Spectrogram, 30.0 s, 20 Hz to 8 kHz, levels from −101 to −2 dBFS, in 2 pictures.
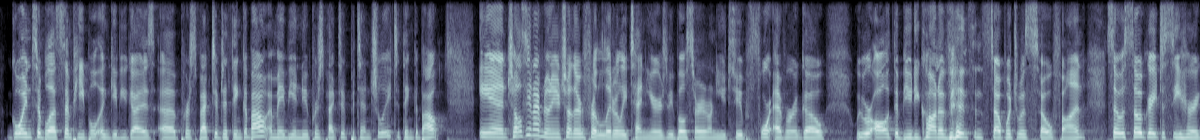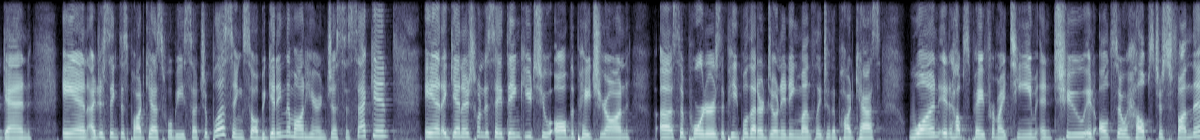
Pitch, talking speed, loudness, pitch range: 205 Hz, 250 wpm, -21 LUFS, 190-225 Hz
